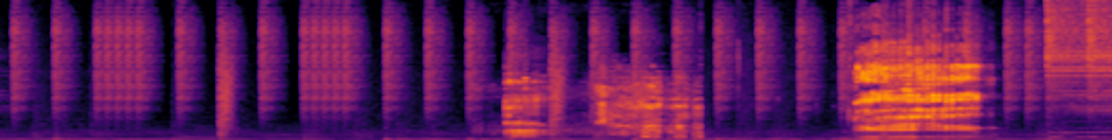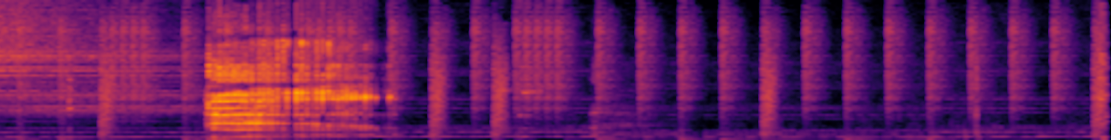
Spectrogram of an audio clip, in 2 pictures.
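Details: Woman burping: several loud, drawn-out belches over background music.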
